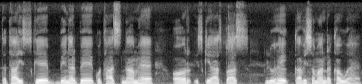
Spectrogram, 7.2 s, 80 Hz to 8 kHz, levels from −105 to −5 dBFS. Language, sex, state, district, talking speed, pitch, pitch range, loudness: Hindi, male, Jharkhand, Palamu, 150 wpm, 140 Hz, 135-145 Hz, -14 LUFS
